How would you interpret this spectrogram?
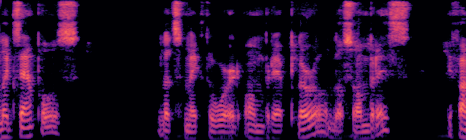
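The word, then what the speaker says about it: hombre: So, if I want to say the tall man, I would say ombre alto. El ombre alto. Remember the H is silent.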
